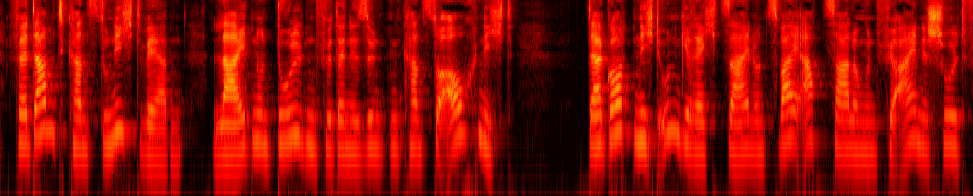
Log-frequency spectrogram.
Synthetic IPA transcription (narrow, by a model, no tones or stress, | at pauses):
fɛɐdamtkʰanst̚d̥uːnɪçtv̥eːɐdn̩ | laɪdn̩ʊnt̚d̥ʊldn̩fyːɐdaɪnəzʏndn̩kʰanst̚d̥uːʔaʊxnɪçt | d̥aːɡɔtnɪçtʔʊnɡəʁɛçtz̥aɪnʊnt̚t͡sv̥aɪʔa̰p̚t͡saːlʊŋənfyːɐʔaɪnəʃʊlt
